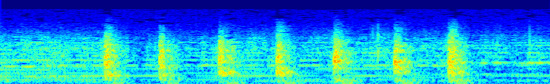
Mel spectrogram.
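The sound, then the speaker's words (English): A steady series of about seven or eight sharp knocks on the mayor's door, evenly spaced at a brisk, regular pace, over a faint constant hum with no talking. “Well, go ahead and knock there”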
